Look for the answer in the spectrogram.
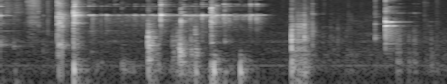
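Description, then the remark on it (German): Several beer glasses clink together in a toast, a flurry of bright overlapping knocks and chimes over about three seconds, then a couple more taps, fairly loud. “Prost, Jungs. Prost.”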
